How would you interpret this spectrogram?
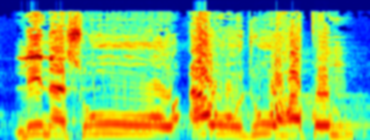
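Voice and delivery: slow recitation of لنسوء with nun, drawn out; Kisai's reading. Shown as a demonstration. Teacher giving al-Kisai's reading to class, slow recitation. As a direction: chant لنسوء وجوهكم slowly with a clear nun. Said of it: "طب والكسائي؟".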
